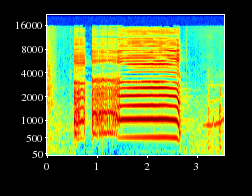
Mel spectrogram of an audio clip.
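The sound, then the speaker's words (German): A rooster crows once, loud, a short rising opening followed by a long sustained harmonic call. Faint ambient noise surrounds it, with no talking. “wenn er dann um vier oder so kräht, dass die Nachbarn dann vielleicht auch gar nicht mehr so begeistert sind”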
